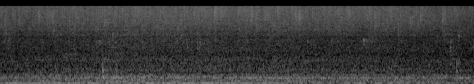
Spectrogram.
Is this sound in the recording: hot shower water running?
yes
